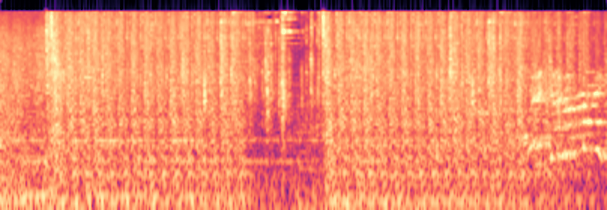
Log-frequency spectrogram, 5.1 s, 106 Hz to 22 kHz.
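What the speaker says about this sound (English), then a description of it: "Fire at anything that moves!" Battlefield 1 campaign gunfire, dense loud volleys of rifle and machine-gun shots rattling continuously, pausing briefly mid-way before the barrage resumes, with a voice in the mix.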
